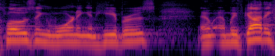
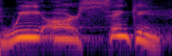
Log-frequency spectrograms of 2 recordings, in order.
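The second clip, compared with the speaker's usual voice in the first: higher, drawn-out mock distress; slow emphatic repeat; 6 semitones higher, much slower than usual. Sinking caller repeating for the radio officer, slow and high. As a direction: spell it out slowly, pitched up.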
